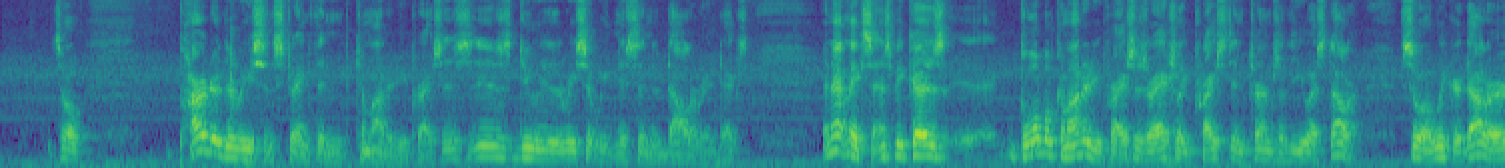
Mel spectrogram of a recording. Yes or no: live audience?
no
